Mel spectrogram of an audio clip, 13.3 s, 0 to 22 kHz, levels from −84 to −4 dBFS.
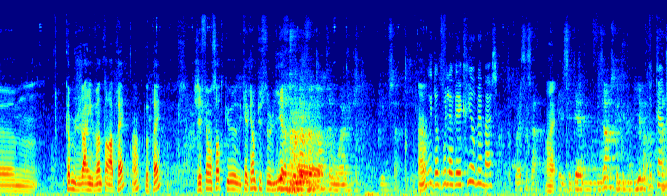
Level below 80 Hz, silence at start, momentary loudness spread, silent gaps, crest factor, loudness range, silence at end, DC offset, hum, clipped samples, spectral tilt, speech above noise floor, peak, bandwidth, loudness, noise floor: -42 dBFS; 0 s; 20 LU; none; 20 dB; 8 LU; 0 s; under 0.1%; none; under 0.1%; -8 dB/octave; 20 dB; -2 dBFS; 15.5 kHz; -20 LUFS; -40 dBFS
